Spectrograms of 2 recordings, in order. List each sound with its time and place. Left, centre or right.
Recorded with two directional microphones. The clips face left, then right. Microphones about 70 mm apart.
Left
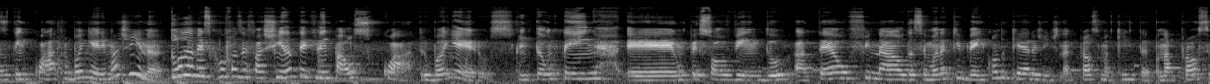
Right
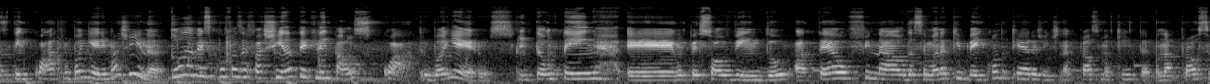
0.1 s speech: left
1.7 s speech: left
3.4 s speech: left
4.4 s speech: left
9.8 s speech: left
